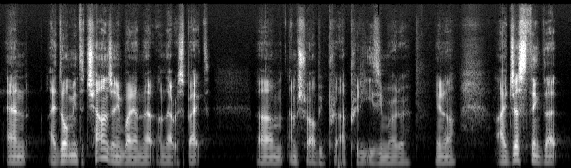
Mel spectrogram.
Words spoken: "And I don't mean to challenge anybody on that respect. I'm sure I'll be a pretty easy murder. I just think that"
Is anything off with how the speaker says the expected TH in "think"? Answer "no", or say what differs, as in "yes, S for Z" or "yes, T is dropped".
no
